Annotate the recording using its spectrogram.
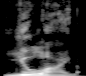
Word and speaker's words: Uihlein: Nearly a third of Mastriano's fundraising, nearly a third, came from one wealthy company, Richard and Elizabeth Uihlein, although it's spelled Uihlein, billionaire conservative donors who live in suburban Chicago.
